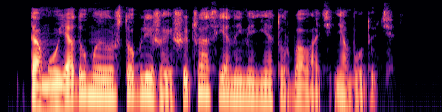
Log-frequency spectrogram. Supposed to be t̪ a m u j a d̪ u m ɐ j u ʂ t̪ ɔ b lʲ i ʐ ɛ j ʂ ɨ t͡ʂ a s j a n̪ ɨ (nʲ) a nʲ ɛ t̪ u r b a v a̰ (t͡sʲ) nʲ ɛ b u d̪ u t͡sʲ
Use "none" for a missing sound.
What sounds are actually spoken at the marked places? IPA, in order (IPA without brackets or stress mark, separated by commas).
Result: mʲ, t͡sʲ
